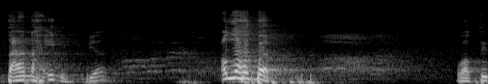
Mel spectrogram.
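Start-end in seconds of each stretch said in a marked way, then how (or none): 2.2-2.7 takbir keras dan tinggi; seruan takbir. Real, not acted. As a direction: serukan takbir sekuat tenaga. Memimpin takbir jamaah. (penceramah mengajak jamaah bertakbir, berseru keras)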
